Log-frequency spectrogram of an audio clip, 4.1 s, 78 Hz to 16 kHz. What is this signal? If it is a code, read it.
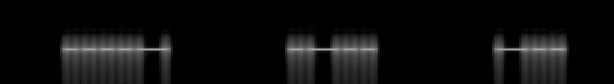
Morse code, heard as a keyed tone, about 20 wpm, spaced as for 8 wpm, 700 Hz. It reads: 4LD
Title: 074 Lesson 13e - Letter L - Three Characters 20wpm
